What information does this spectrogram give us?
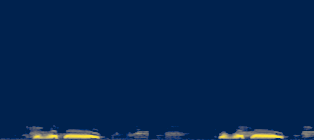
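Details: Spotted dove cooing in the 'thổ' voice mixed with fight-provoking 'thúc đấu' style, used to stir long-lazy wild-caught doves into cooing: two loud phrases, each a short double note then a longer throbbing coo, about three seconds apart.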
